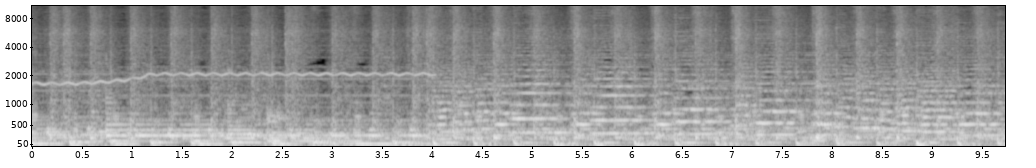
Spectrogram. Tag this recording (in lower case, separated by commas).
music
